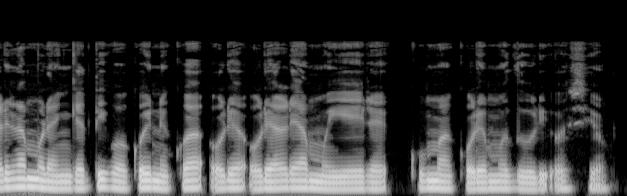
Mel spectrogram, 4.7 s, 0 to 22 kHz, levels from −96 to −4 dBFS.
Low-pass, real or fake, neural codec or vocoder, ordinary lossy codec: 9.9 kHz; real; none; none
